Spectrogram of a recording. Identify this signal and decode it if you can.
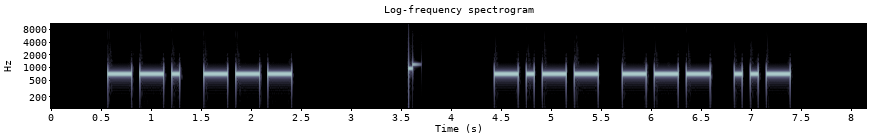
Morse code, heard as a keyed tone, about 15 wpm, 700 Hz. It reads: GO YOU
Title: Sentences from Top 100 Words - New Word Drill - 15wpm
